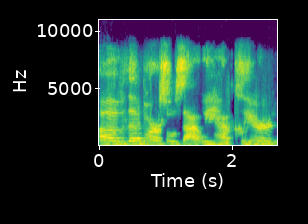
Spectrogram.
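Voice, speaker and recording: An unremarkable speaking voice delivered at a fairly slow pace. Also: woman. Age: 60s. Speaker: program coordinator reporting to a fire safe council. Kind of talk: committee report at a board meeting.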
